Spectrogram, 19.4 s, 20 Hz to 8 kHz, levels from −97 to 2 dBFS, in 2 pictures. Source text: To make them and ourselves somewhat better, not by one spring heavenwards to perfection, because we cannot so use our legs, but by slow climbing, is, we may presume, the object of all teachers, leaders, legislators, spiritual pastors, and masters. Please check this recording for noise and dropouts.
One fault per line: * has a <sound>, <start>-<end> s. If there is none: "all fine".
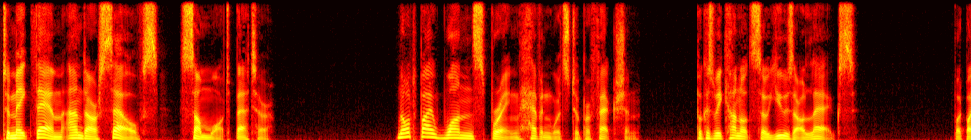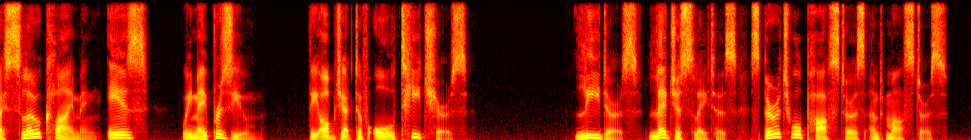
all fine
